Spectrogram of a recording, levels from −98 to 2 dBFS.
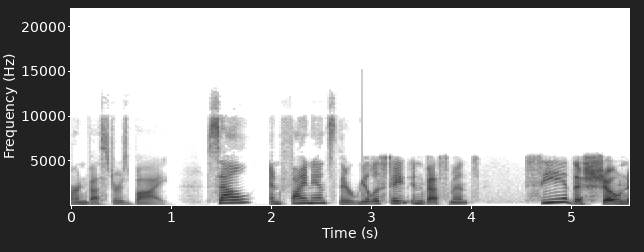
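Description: An input switch to a poorer device at 2.90 s, right after "sell and finance their", runs to the end of the speech. The recording likely moved mid-take to a narrower-band microphone or headset path: nothing remains above 5.4 kHz, so the voice turns duller, the level shifts by roughly 5 dB, and a faint new noise floor appears, with no gap at the changeover.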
